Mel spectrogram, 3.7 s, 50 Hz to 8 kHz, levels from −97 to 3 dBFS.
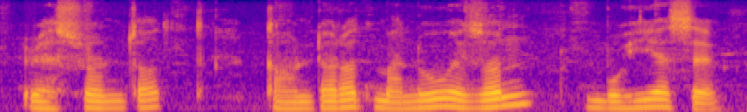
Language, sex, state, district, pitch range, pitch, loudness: Assamese, male, Assam, Kamrup Metropolitan, 130-150 Hz, 135 Hz, -18 LUFS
